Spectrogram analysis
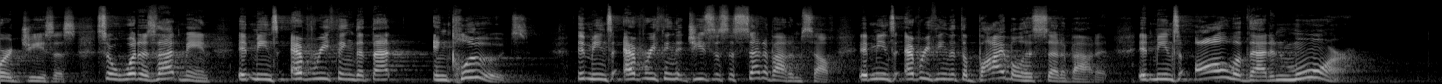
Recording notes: at Calvary South Denver in Littleton CO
